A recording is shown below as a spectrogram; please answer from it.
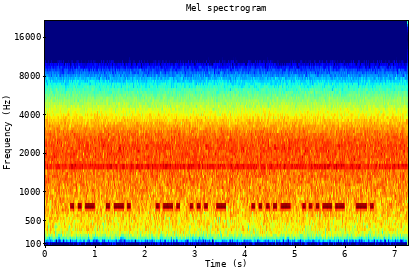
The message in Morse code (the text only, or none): UR RST 43N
